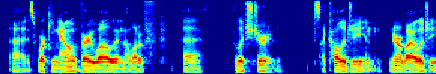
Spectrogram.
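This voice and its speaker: Over a quiet background, a man talks at a very fast pace with monotone, flat intonation. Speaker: researcher giving conference talk. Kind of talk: conference talk. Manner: hesitant, many fillers.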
